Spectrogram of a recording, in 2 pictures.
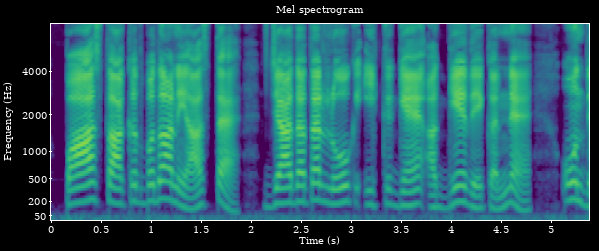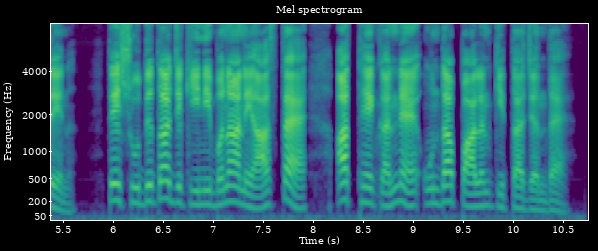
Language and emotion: Dogri, neutral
